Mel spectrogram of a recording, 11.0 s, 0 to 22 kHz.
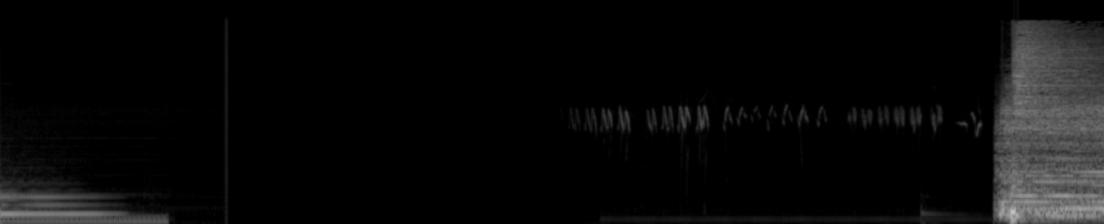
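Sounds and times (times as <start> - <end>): faint low hum: 0.0 - 2.3
songbird chirping: 5.6 - 10.0
heavy metal band playing: 10.0 - 11.0.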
